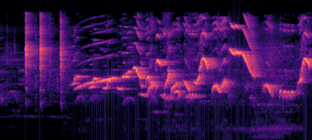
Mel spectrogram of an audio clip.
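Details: White-rumped shamas in a singing duel, a Medan bird against a forest-caught Nias bird: a rich run of loud whistled phrases that slide up and down, with quick rising and falling notes, after a few sharp clicks at the start.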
